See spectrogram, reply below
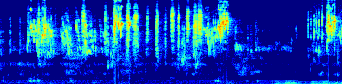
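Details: Pet budgerigars at home produce busy squawking and chirping chatter, loud bright bursts with a short lull near the end and a faint low hum.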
